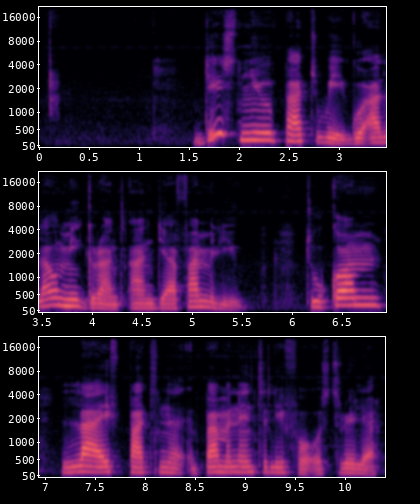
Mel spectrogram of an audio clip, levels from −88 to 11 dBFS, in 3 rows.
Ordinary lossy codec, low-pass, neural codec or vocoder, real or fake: Opus, 64 kbps; 19.8 kHz; none; real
